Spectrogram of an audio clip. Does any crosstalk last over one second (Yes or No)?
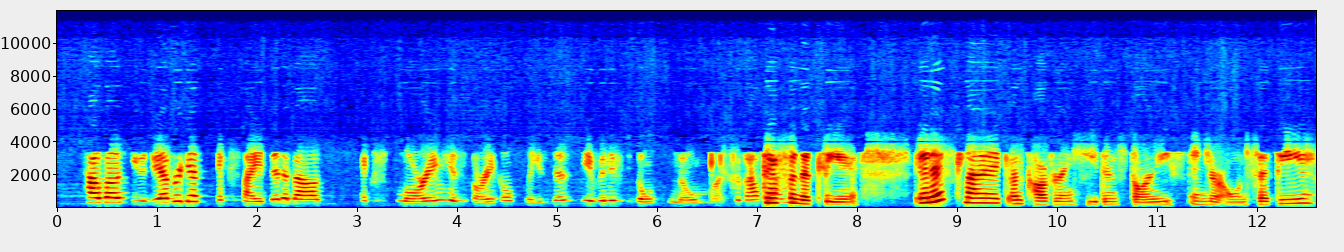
No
